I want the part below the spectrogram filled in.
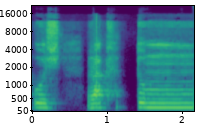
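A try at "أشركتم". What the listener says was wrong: Asyrak bukan usyrik.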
